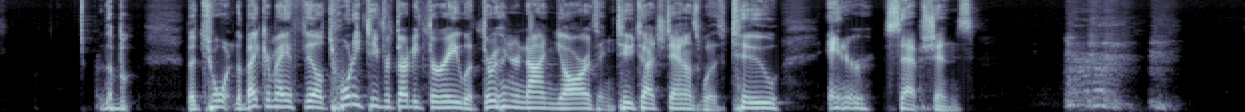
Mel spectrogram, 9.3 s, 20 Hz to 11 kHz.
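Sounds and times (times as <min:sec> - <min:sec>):
speech: 0:00.7 - 0:07.4
person clearing throat: 0:08.0 - 0:08.9.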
